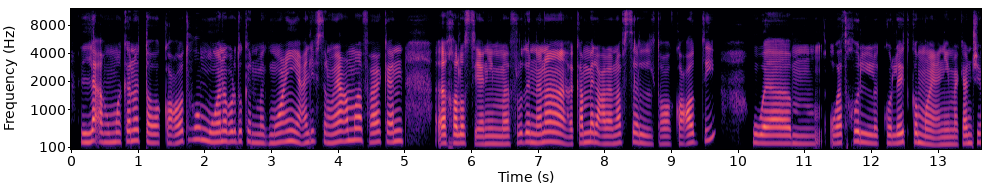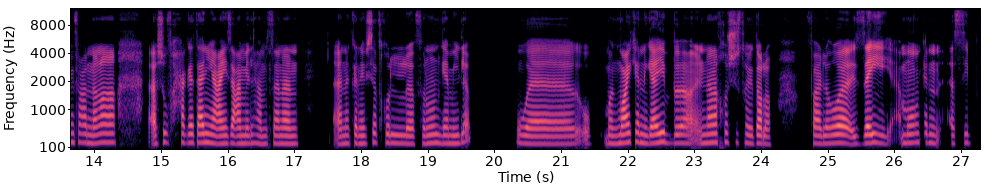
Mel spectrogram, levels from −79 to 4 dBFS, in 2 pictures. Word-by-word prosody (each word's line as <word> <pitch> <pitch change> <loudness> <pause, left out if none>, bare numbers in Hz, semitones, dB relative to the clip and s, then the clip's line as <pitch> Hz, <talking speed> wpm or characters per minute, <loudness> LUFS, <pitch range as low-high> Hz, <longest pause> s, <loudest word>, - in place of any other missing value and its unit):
لأ، 225 +3 +3
هُم 220 +1 -4
كانت 250 +3 -1
توقعاتهُم، 230 +6 -2
وأنا 230 +2 +2
برضه 235 +1 -4
كان 220 -4 -8
مجموعي 215 +4 -1
عالي 210 +5 -2
في - - -5
ثانوية 210 0 -2
عامة، 260 +4 +3
فكان 230 0 -1 0.6
خلاص 200 -1 +1
يعني 175 +1 +1
المفروض 180 +4 -4
إن 215 -2 0
أنا 215 -3 +4
أكَمِّل 210 +5 0
على 180 -1 0
نَفس 210 +2 -3
التوقعات 185 0 -2
دي، 280 +8 -5 0.6
وآمم 190 -2 0
وأدخُل 205 0 -2
كلية 200 +3 -1
قِمَّة 200 -5 -1
يعني، 165 +1 -2
ما 170 0 -5
كانش 190 +5 -2
ينفع 215 0 -4
إن 200 -2 -3
أنا 215 +2 +3 0.5
أشوف 220 -1 0
حاجة 210 -1 -1
تانية 210 -1 +4
عايزة 190 +1 +5
أعملها 190 +1 -1
مثلًا، 185 0 -1 0.6
أنا 190 +2 -1
كان 190 0 -5
نفسي 185 +3 0
أدخُل 195 -3 -3
فنون 195 +3 -4
جميلة، 195 +2 -3 0.7
ومجموعي 180 +2 0
كان 210 -3 -3
جايب 200 +1 +4
إن 200 0 +1
أنا 210 +1 +4
أخُش 220 0 0
صيدلة، 190 -3 0 0.5
فاللي 190 0 -2
هو 200 +2 +2
إزّاي 195 +1 +6 0.2
ممكن 205 0 -3 0.2
أسيب 200 +1 -9
200 Hz, 125 wpm, -25 LUFS, 185-215 Hz, 0.7 s, إزّاي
